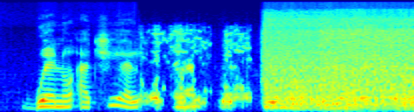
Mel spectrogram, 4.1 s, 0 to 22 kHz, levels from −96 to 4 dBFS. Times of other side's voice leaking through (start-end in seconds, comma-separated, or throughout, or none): 1.38-4.15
